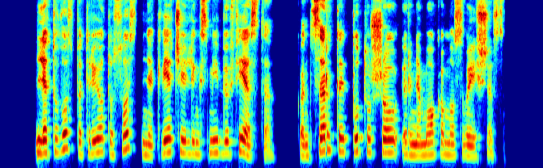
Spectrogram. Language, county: Lithuanian, Klaipėda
